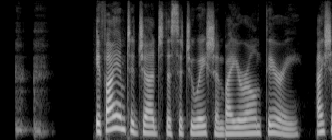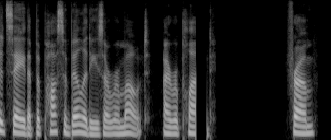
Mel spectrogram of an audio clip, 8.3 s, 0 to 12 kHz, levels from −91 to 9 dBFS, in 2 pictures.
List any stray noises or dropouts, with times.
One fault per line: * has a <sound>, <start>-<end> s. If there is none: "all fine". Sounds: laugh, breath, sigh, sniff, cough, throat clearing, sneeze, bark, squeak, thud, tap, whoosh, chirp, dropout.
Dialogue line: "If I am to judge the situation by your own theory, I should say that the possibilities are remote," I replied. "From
* has a throat clearing, 0.2-0.7 s
* has a dropout, 6.6-6.7 s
